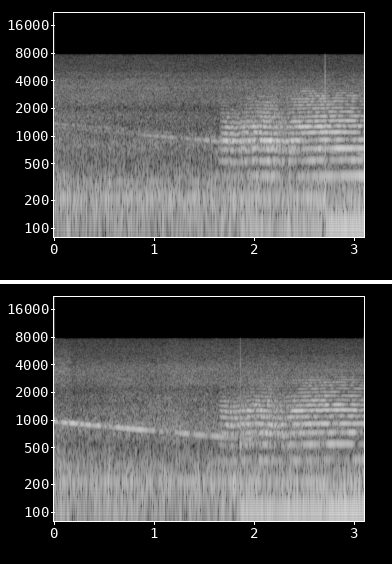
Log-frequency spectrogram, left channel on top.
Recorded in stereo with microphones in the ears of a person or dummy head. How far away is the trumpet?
About 4.5 m.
